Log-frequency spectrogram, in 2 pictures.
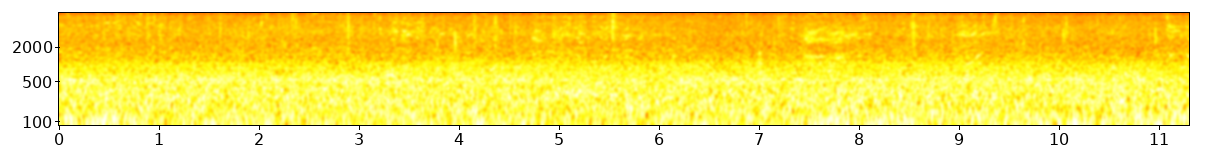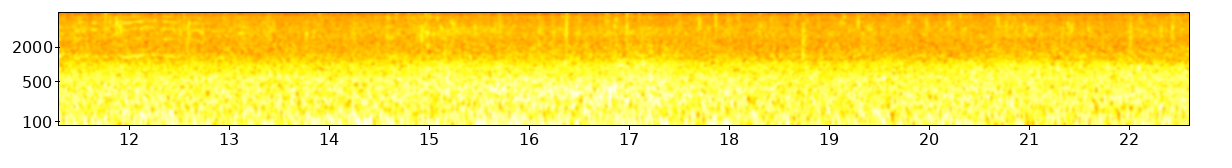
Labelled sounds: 7.4	7.7	Pacific white-sided dolphin, 2.5 to 2.9 kHz
9.0	9.2	Pacific white-sided dolphin, 3.0 to 3.6 kHz
11.9	12.2	Pacific white-sided dolphin, 1.3 to 5.9 kHz

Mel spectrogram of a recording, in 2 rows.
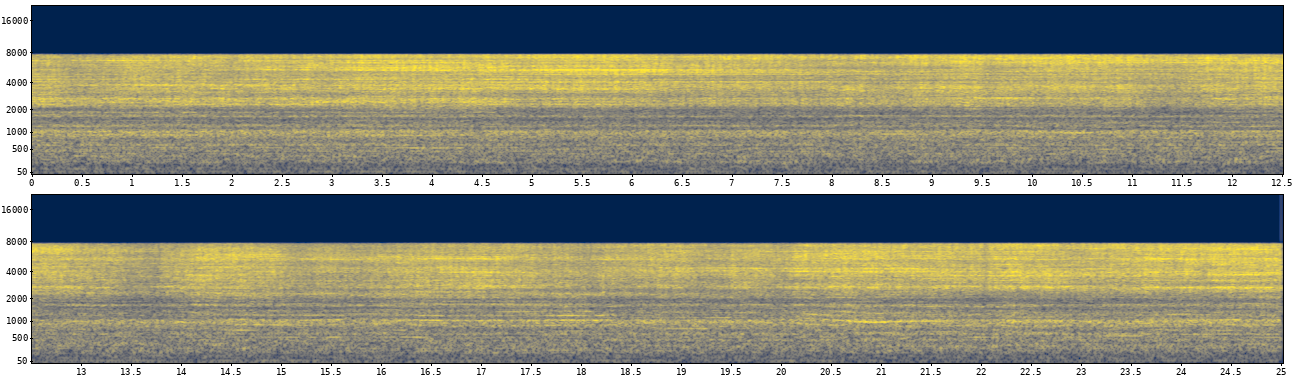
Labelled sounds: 2.3	2.5	vessel noise, 5.4 to 5.6 kHz
8.1	8.4	vessel noise, 3.2 to 3.4 kHz
9.2	9.9	vessel noise, 2.7 to 6.7 kHz
14.1	14.3	vessel noise, 3.6 to 3.7 kHz
19.2	19.5	vessel noise, 4.3 to 4.4 kHz
20.0	21.1	vessel noise, 0.94 to 4.1 kHz

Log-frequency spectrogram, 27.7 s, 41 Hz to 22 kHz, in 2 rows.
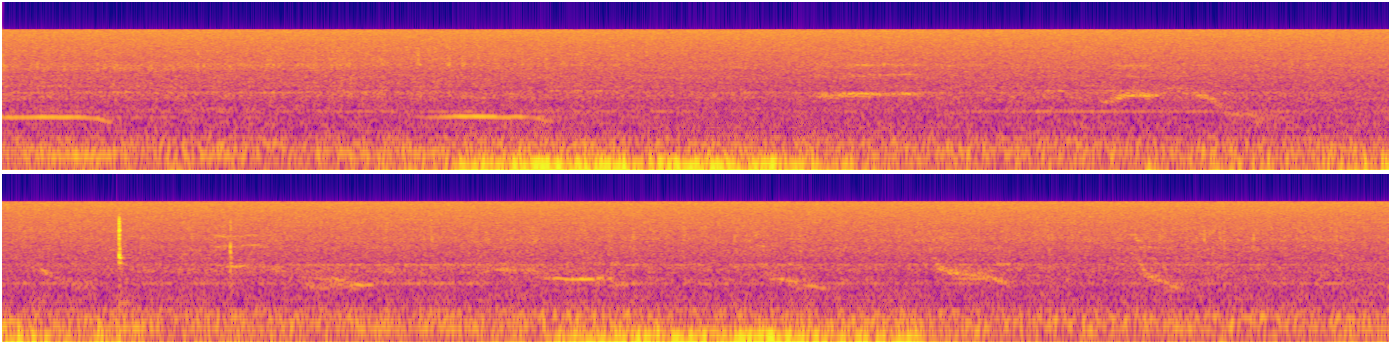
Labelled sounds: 11.1	11.4	humpback whale, 2.0 to 2.2 kHz

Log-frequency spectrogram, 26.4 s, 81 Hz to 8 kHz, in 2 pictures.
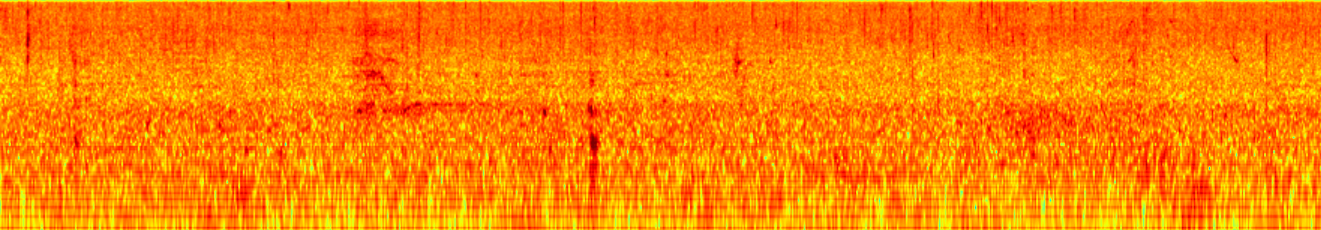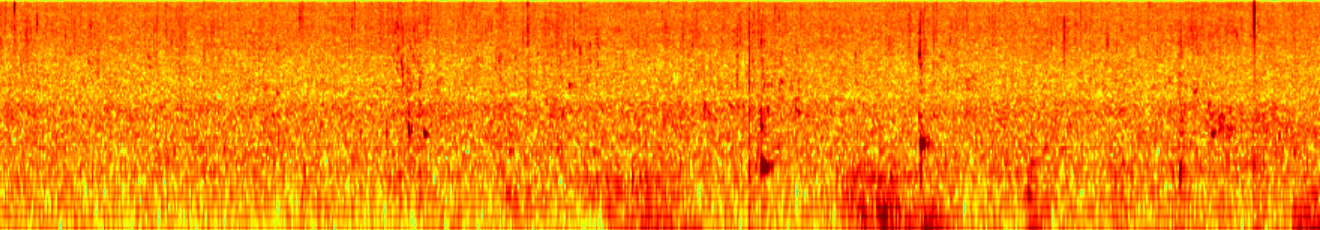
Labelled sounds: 4.0	4.2	humpback whale, 0.81 to 1.0 kHz

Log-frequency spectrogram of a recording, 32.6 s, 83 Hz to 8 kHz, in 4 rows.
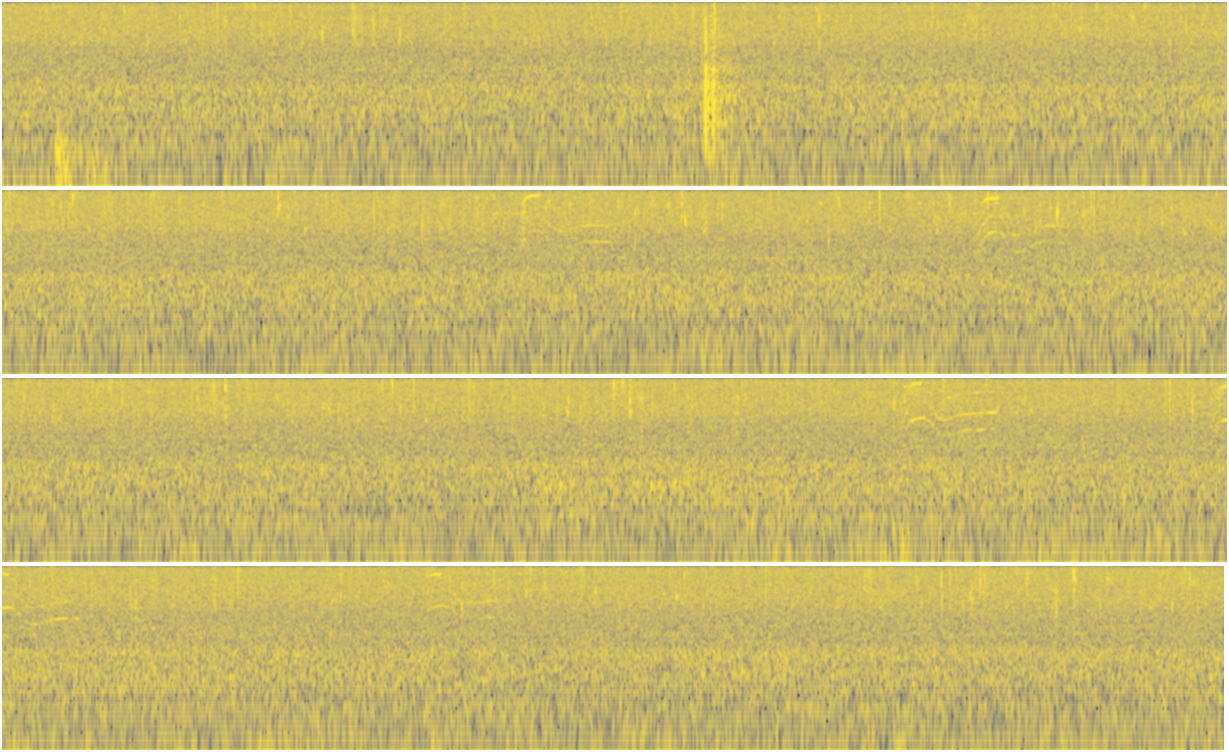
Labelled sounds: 22.7	23.0	killer whale, offshore, 2.0 to 3.6 kHz
24.7	25.1	killer whale, offshore, 1.8 to 2.2 kHz

